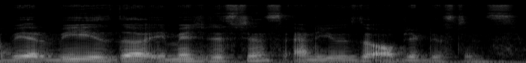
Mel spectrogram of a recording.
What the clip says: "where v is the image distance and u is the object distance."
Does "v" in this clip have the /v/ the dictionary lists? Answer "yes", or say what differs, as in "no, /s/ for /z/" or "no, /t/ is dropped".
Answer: yes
